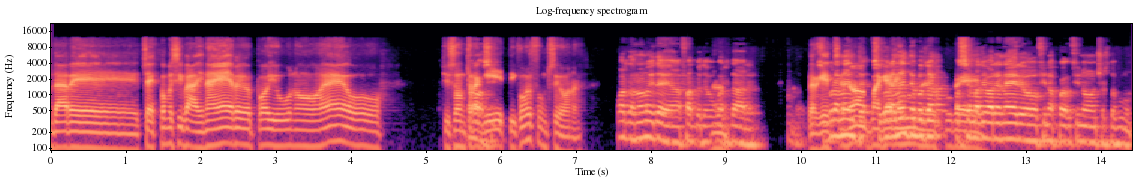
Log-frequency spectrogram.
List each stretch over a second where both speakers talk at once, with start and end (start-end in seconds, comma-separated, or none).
10.2-12.5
